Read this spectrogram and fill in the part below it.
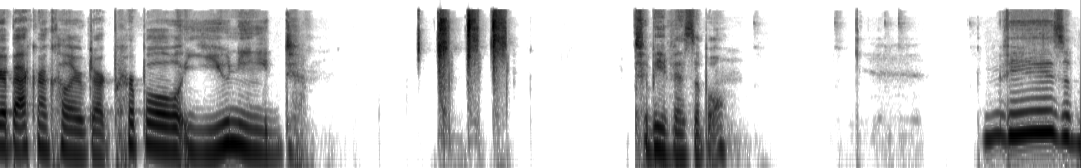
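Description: A young woman talks with animation into a close microphone, in pauses.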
